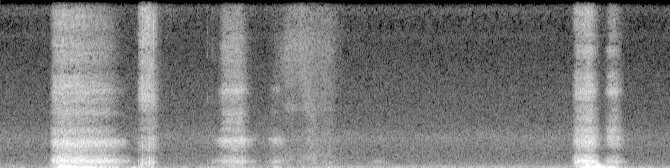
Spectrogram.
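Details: Male hitchy sneezes: two wet sneezes, each with a quick catch before the explosive burst, and a softer breathy build-up between them.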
